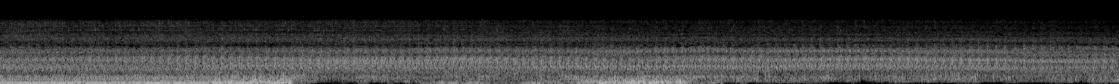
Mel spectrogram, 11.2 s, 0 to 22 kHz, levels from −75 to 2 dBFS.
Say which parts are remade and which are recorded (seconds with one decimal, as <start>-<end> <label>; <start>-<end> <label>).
0.0-11.2 recorded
